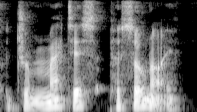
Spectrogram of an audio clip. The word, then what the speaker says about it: Dramatis Personae: We are talking about Dramatis Personae. I think I've said that right. – I think it sounded okay. – I'm assuming I pronounced the S on Dramatis.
